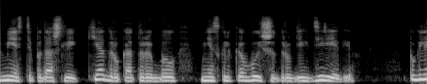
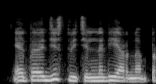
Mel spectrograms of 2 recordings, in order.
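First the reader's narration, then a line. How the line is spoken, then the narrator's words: Grumbling. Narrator (Russian): проворчал Крабс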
